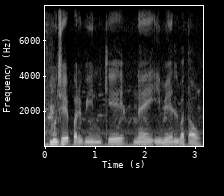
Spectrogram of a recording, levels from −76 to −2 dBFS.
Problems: constant background noise, low volume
